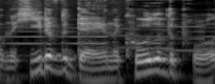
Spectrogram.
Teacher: that's two unstressed syllables followed by one stressed over and over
